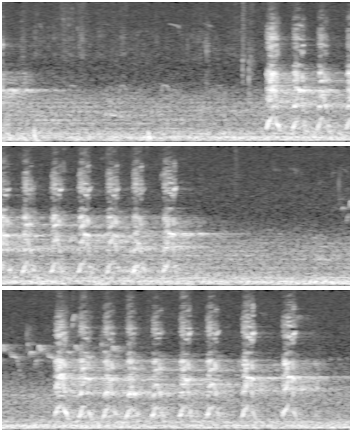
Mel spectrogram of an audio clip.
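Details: Nuisance barking: a dog gives two long volleys of fast, evenly spaced barks separated by a short lull, with a brief bird twitter between them and low ambient rumble throughout.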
